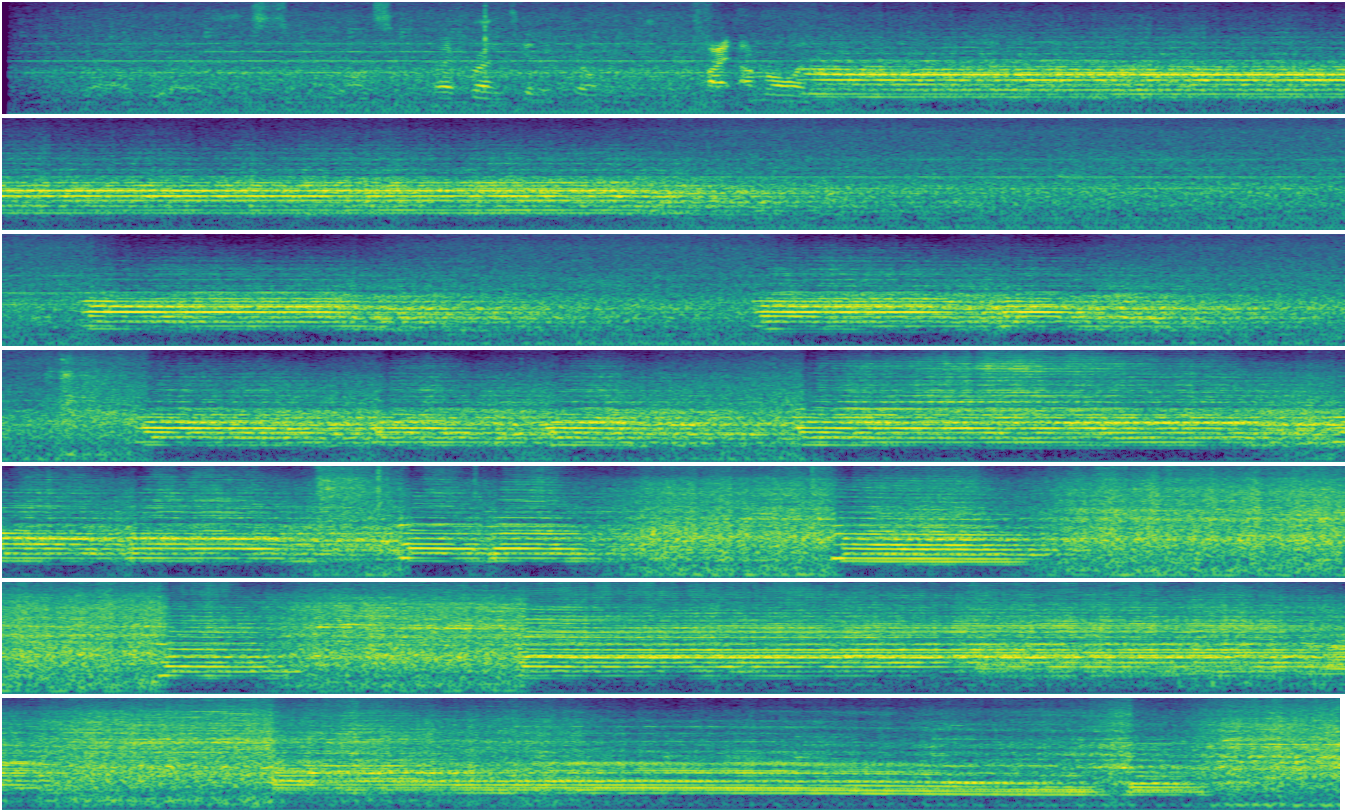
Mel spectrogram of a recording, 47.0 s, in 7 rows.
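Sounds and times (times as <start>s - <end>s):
freight train clattering past: 0.0s - 46.9s
locomotive air horn blasts: 4.0s - 10.7s, 13.8s - 16.0s, 17.2s - 19.5s, 20.8s - 29.9s, 31.0s - 32.2s, 34.4s - 35.1s, 36.2s - 40.5s, 41.6s - 46.4s.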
